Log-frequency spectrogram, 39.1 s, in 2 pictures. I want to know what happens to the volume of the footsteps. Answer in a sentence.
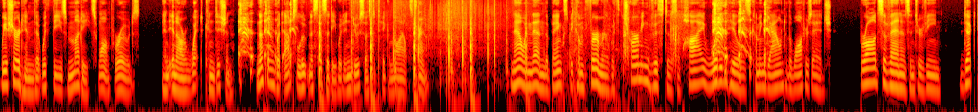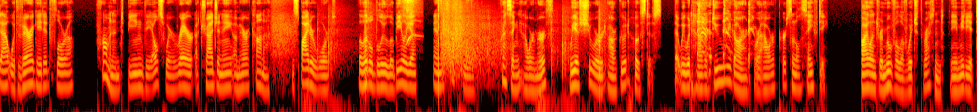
The volume of the footsteps goes down.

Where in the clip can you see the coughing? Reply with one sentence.
The coughing can be heard from 4.8 to 6.0 s, from 14.2 to 15.4 s and from 33.5 to 34.7 s.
